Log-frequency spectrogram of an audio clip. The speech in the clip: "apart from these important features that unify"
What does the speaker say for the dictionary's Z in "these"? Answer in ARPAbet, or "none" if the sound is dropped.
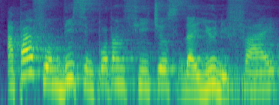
S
